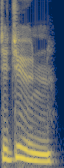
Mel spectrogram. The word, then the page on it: jejune: British English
